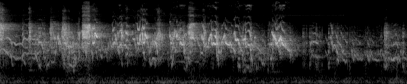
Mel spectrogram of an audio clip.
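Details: Budgies chirping in a pet store: a continuous run of rapid, rasping chatter and squeaks from a group of birds, loudest in the first three seconds, then softer.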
